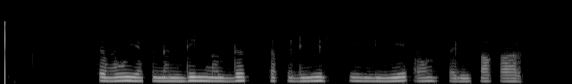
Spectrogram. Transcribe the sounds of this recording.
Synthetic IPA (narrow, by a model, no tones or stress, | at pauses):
t̪ɐbujɐknə̃nd̪imʊd̪ːət̪ːɐqɾiːɾkelieʔɔːɾt̪ɐɾiːqakɐɾ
